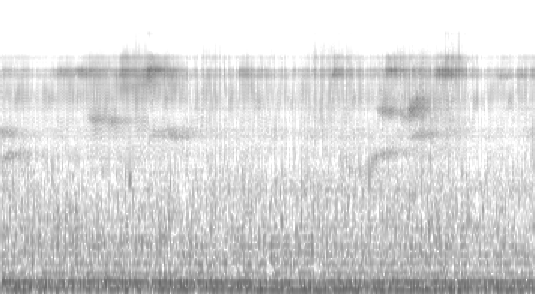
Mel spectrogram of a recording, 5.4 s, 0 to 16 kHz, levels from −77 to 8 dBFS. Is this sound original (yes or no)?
no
